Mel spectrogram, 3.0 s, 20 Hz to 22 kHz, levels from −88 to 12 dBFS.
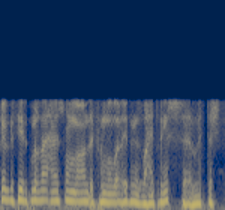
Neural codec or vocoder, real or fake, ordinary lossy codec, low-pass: codec, 16 kHz, 1 kbps, FreqCodec, larger model; fake; none; 3.6 kHz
